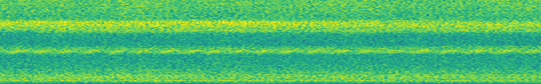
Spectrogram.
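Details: Late-season swarm of honey bees taken in a trap in early September, heard as an unbroken, even buzzing drone layered under a bright steady hiss.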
